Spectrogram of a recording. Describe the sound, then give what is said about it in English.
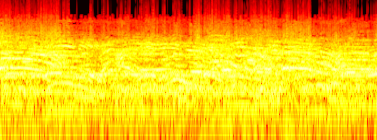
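A crowd, joined by a troupe of Commedia dell'arte players after their performance of The Great Magician, mingles in a courtyard, many voices overlapping into a steady, lively babble of chatter that stays loud and unbroken throughout, with no single speaker standing out. “The troupe of Commedia dell'arte players have finished their performance of The Great Magician and are now mingling with the crowd in the courtyard.”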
